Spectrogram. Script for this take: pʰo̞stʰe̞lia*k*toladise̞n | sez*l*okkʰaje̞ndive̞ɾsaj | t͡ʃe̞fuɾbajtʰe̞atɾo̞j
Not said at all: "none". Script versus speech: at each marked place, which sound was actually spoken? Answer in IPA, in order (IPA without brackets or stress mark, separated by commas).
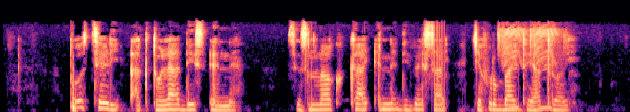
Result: k, l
